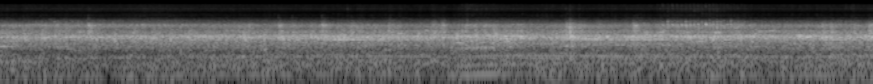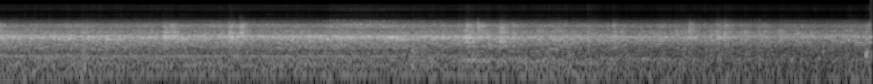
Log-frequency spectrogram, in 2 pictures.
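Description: Vintage tractor engine running steadily as the tractor drives along a dirt trail, heard from on board.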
